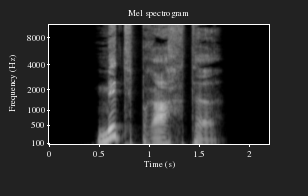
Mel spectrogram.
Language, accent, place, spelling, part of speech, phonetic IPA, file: German, Germany, Berlin, mitbrachte, verb, [ˈmɪtˌbʁaxtə], De-mitbrachte.ogg
- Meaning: first/third-person singular dependent preterite of mitbringen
